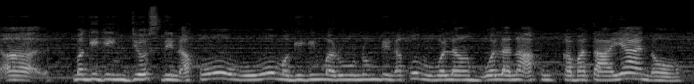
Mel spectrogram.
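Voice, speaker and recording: A woman's voice: high-pitched, pushed and bright. A woman giving a casual Bible teaching, repeating phrases soothingly and mixing in English. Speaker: Bible study preacher.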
